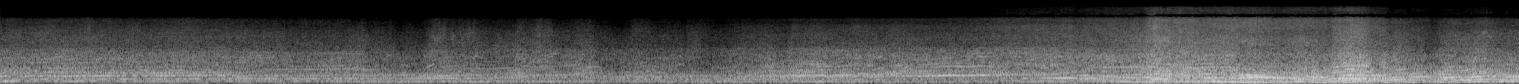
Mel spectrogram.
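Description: Several race car engines roar and rev loudly outdoors, growing louder as the cars pass close by.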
